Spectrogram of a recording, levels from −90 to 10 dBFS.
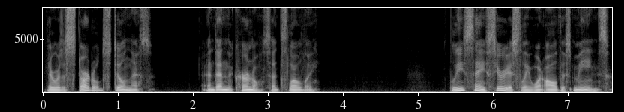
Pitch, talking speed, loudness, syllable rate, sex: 125 Hz, 140 wpm, -19 LUFS, 5.2 syllables/s, male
